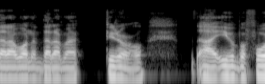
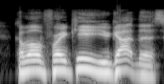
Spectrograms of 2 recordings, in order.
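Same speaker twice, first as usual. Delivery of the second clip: put-on pitched-up, cheering New Jersey accent; 6 semitones higher, 4 dB louder than usual. Imagining people cheering frankie on, in a jersey accent. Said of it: "imagine them in like a Jersey accent".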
